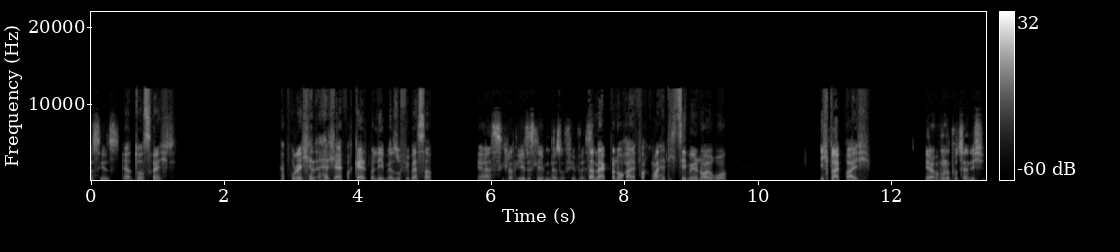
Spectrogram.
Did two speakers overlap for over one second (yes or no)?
no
